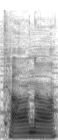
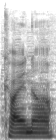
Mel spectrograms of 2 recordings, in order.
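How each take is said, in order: First: It is said in an Austrian dialect pronunciation. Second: It is said in standard German pronunciation.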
